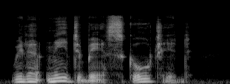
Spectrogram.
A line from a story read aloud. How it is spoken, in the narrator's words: Charles said timidly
